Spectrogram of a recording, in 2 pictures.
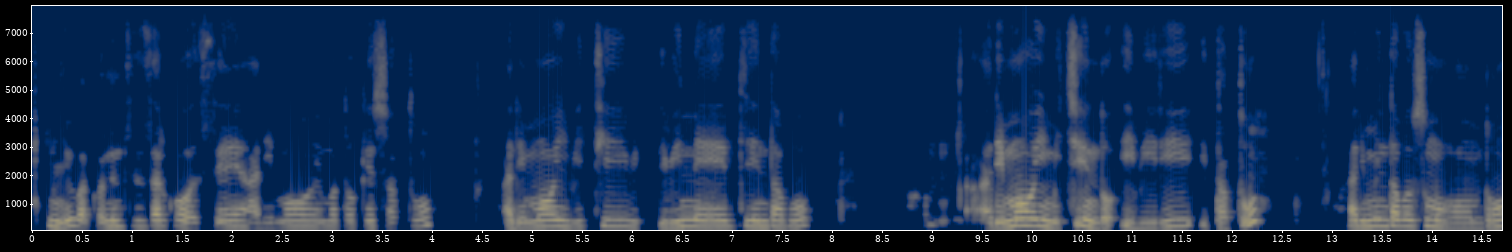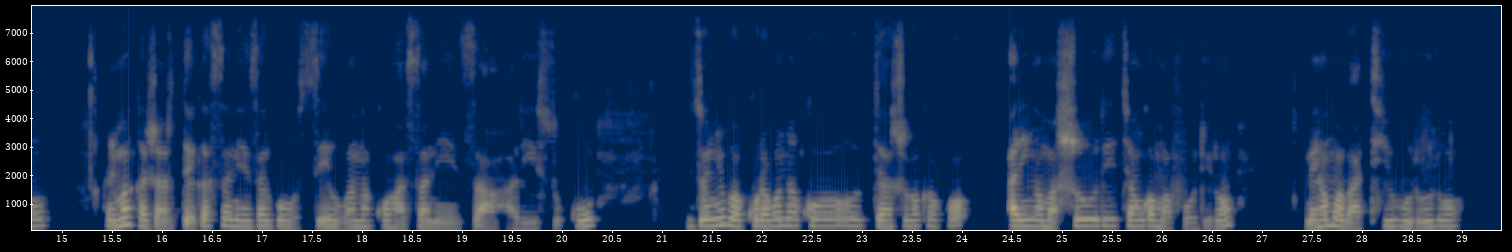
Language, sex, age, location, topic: Kinyarwanda, female, 25-35, Kigali, health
